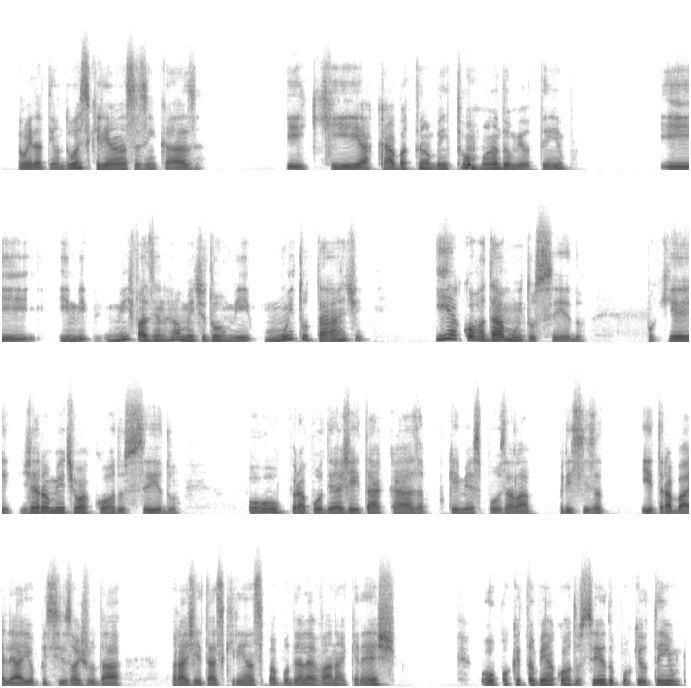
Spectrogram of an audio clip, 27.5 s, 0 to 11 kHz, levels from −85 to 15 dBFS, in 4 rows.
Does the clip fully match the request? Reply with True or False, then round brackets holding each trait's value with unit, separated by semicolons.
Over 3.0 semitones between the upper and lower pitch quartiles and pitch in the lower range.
True (4.1 semitones; 120 Hz)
